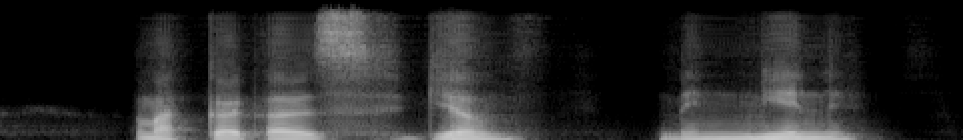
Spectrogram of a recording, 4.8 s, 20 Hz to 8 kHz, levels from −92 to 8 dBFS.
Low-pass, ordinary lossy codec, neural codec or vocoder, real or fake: 7.2 kHz; Opus, 64 kbps; codec, 16 kHz, 0.2 kbps, FocalCodec; fake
